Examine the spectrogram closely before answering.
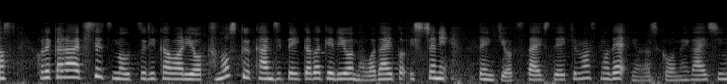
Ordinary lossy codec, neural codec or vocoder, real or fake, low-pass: none; codec, 16 kHz, 0.7 kbps, FocalCodec; fake; 7.2 kHz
